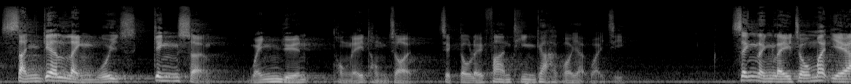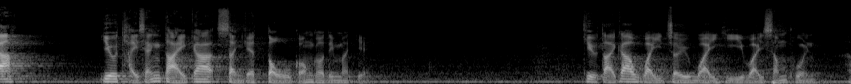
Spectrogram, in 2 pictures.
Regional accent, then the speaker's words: Hong Kong; 我細個喺香港最巴閉嘅嗰個，即係喺香港打劫嗰個案件

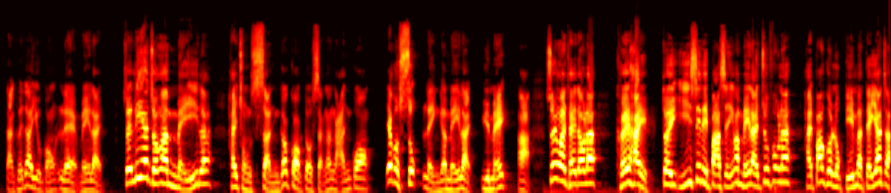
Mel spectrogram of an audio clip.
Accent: Guangdong, China; 啊我哋广东人呢水仲有另外一个意思呢

